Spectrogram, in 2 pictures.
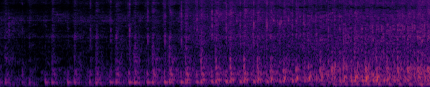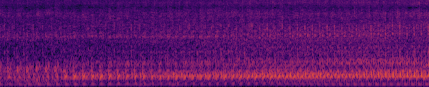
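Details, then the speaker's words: Washing machine spin dryer: loud rhythmic clatter about four knocks a second, building and rising in pitch as the drum spins up; cause usually cloth caught in it, suspected not yet confirmed. "Mungkin kalian familiar sama mesin cuci yang kerusakannya seperti ini. Suara di pengeringnya tuh gemelodak banget. Penyebabnya biasanya ada kain yang terjepit."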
